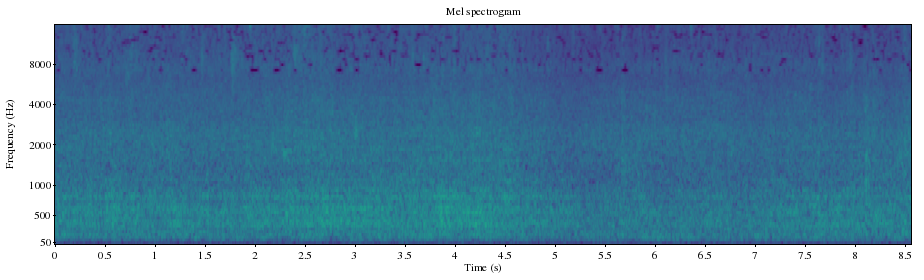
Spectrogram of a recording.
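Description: Heavy rain falling steadily on a window.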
